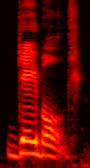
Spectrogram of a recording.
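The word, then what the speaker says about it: Gáe Bulg: If I'm remembering correctly, let me find the name so I don't how I would pronounce the name of his spear in Gaelic is Gay Bulge, is I believe what it is called.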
